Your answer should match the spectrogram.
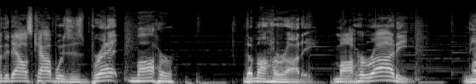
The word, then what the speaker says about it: Maher: are we a Brett Maher show or are we a Brett Marr show we're at Mar because I think our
